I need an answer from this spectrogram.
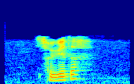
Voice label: "rueder", alsace; peche

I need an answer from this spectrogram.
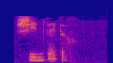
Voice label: "scheen wetter", alsace; meteo

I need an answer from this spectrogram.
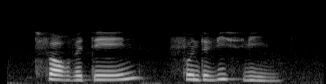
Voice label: "wisswin", Bas Rhin; vin; teintes des vins blancs

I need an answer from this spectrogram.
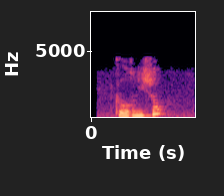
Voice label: "kornischon", alsace

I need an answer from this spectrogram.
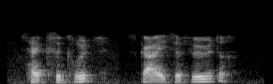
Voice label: "hexekrut", alsace

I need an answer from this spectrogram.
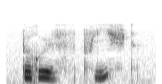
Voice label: "beruefspflicht", Alsace, Bas Rhin; medecine; déontologie

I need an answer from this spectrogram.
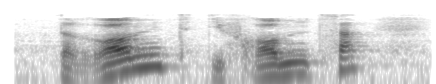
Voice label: "rand", alsace; le bord la frange; vin

